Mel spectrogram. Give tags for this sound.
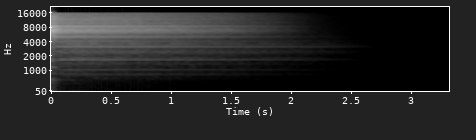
cymbal; roland; accent; tr; cy

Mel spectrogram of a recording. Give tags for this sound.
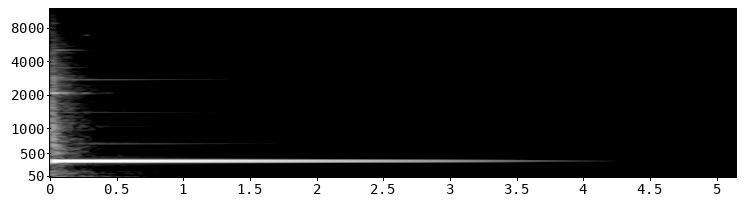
keyboard; bell; celesta; chimes

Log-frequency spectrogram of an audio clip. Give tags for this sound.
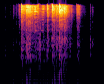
forks; clashing; kitchen; cutlery; knives; spoons

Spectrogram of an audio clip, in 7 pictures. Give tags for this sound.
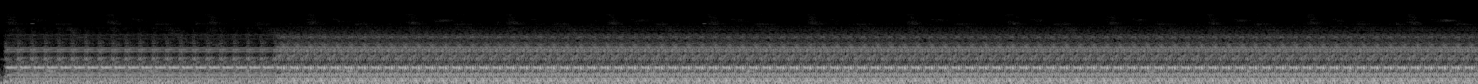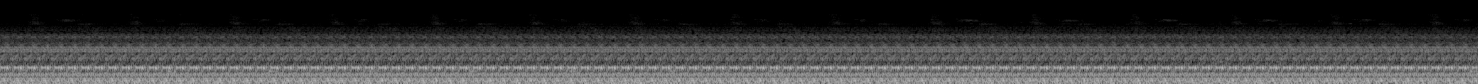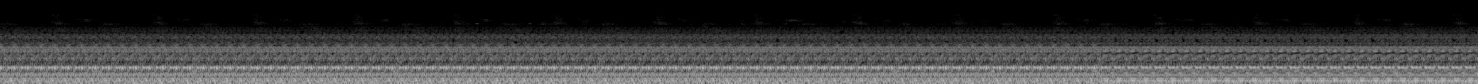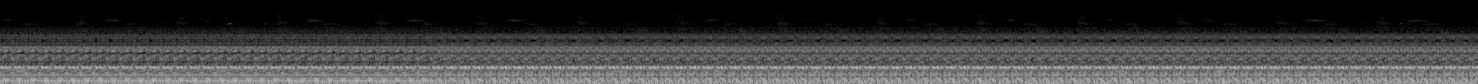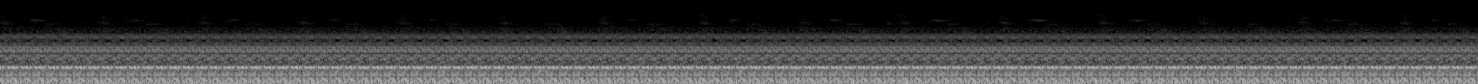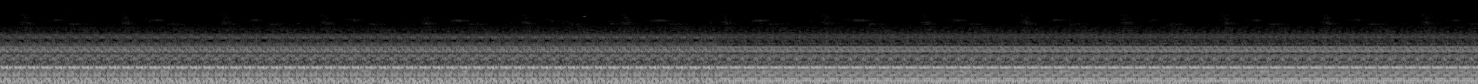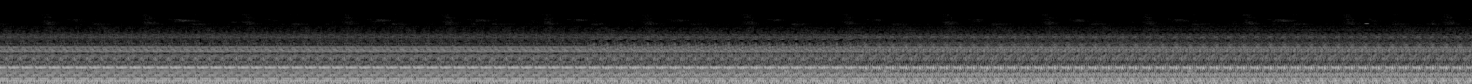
resonance; density

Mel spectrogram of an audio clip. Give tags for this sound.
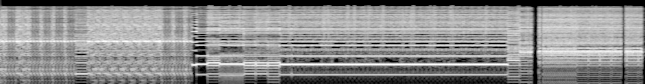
alien; computer; error; experimental; file; futuristic; glitch; harsh; laboratory; noise-channel; noise-modulation

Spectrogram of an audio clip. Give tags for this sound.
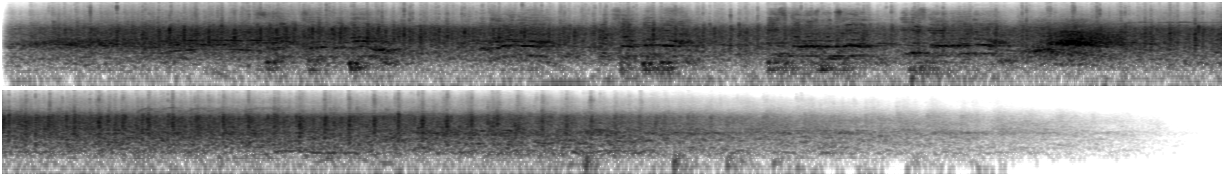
Clapping; peace; Sant; talking-in-Catalan; Celoni; Talking; Catalanwe; manifestation; Applause; people

